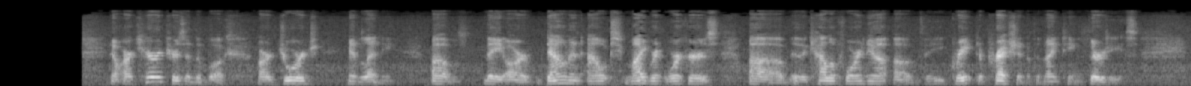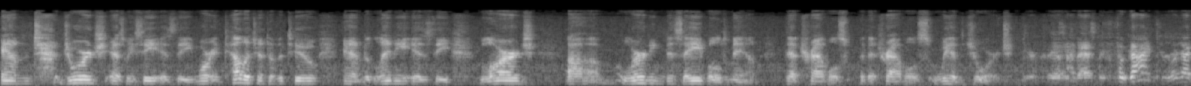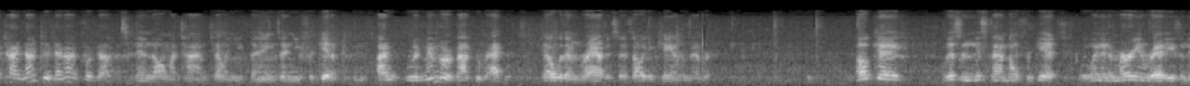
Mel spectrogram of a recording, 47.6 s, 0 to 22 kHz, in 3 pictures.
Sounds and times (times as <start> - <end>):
Speech: 1.4 - 15.2, 15.9 - 41.3, 43.2 - 47.6.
